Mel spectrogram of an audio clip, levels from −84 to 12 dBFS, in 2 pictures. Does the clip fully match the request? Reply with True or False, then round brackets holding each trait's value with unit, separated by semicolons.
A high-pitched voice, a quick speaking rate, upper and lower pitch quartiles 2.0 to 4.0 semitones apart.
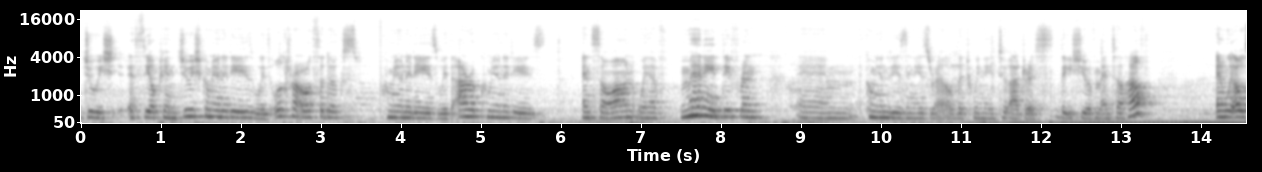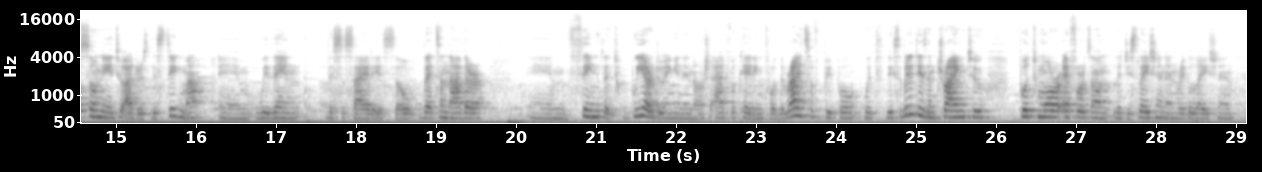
False (195 Hz; 150 wpm; 3.6 semitones)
